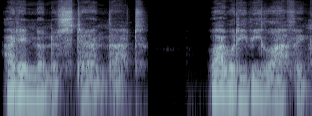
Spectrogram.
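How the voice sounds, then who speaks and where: A man voicing a grim, haunted undead assassin in a brooding comic dub monologue, with a raspy, gravelly growl. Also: deep voice, fairly even intonation, moderate pace, bright, forceful tone, exaggerated voice. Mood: brooding, bitter.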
